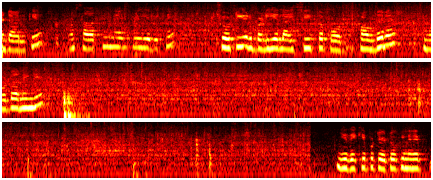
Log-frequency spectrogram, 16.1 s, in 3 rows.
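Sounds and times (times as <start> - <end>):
wooden spatula stirring: 0.0 - 14.5
potatoes sizzling in a pan: 0.0 - 16.0.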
